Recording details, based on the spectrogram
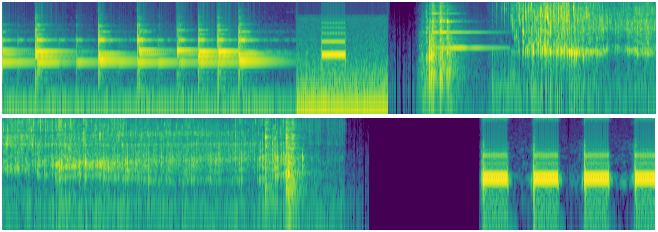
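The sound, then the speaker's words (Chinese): A phone ringtone plays a quick melodic run of electronic notes, followed by a long stretch of noisy clatter, then four short, evenly spaced, loud ring bursts. No one speaks. “你先接电话吧。”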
